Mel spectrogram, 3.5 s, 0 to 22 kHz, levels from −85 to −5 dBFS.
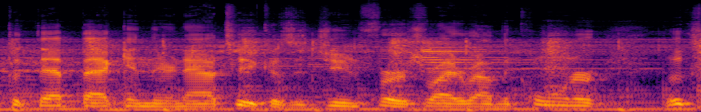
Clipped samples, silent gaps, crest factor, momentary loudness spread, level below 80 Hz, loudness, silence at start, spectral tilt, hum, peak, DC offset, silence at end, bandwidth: under 0.1%; none; 22 dB; 6 LU; -42 dBFS; -23 LUFS; 0 s; -4.5 dB/octave; none; -2 dBFS; under 0.1%; 0 s; 18.5 kHz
